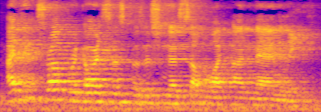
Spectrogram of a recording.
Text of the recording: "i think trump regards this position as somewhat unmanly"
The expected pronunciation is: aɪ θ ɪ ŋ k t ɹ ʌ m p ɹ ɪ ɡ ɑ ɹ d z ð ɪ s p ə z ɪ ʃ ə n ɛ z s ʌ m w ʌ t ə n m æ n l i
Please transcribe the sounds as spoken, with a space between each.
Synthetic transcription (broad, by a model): aɪ θ ɪ ŋ k t ɹ ʌ m p ɹ ɪ ɡ ɑ ɹ d z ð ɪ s p ə z ɪ ʃ ə n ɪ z s ʌ m w ʌ t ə n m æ n l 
